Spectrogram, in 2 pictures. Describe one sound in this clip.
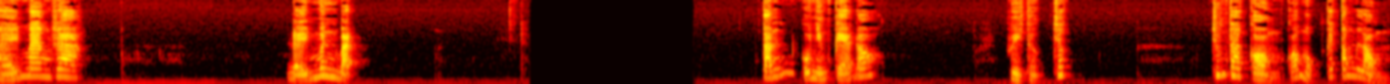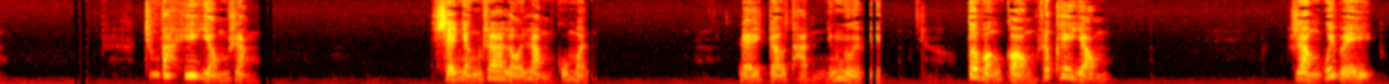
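A woman speaks slowly and earnestly close to a microphone, with pauses between phrases.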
